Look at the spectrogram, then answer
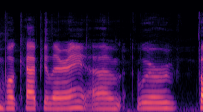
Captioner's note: speaking French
